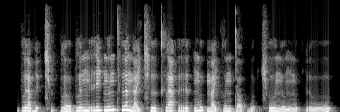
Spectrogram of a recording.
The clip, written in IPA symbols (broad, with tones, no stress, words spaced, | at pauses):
plɯ˧a̯be˦˥ʔt͡ɕʰɯ˦˥k̚ ploː˧plɯ˥˩ŋ ri˥˩ʔnu˥˩ntʰɯ˥˩a̯ na˩˦jt͡ɕʰɯː˧ kʰla˥˩ʔrɯ˦˥k̚mu˥˩ʔ ma˩˦jku˦˥ntɔː˨˩p̚ bo˦˥k̚t͡ɕʰuː˥˩ nuː˨˩ŋmu˨˩k̚ruː˩˦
